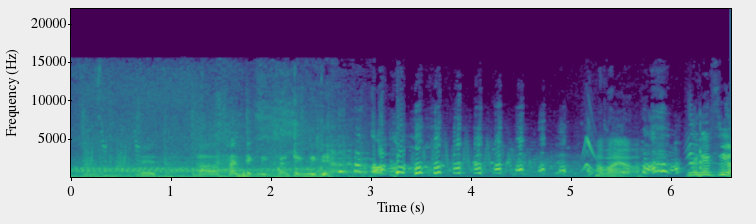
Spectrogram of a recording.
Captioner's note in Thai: เสียงหัวเราะ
